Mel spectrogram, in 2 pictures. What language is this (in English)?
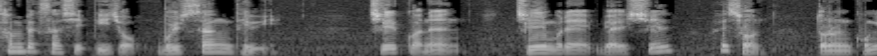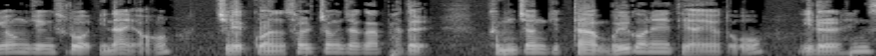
Korean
